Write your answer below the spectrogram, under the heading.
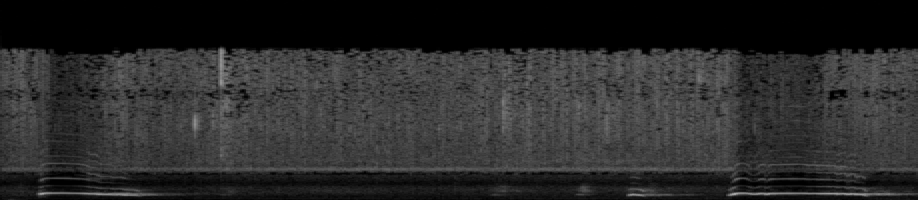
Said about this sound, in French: tandis que l'iconique chouette Hulotte ulule de son populaire chant.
